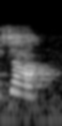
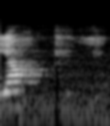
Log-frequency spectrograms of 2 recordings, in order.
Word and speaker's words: Yah: And I want to say that when we, pronounce it, we'll say Jah, because there is no Yah in Hebrew. We are Hindi peoples, that's why we say Yah.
